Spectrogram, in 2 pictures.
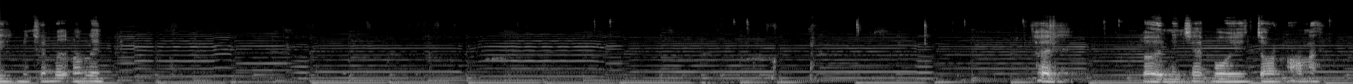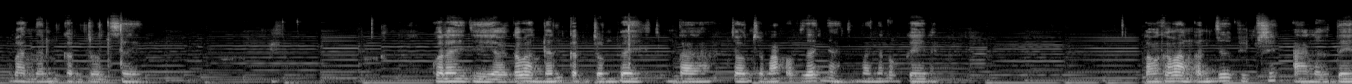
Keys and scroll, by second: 14.4 ctrl+c, 19.5 ctrl+v.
